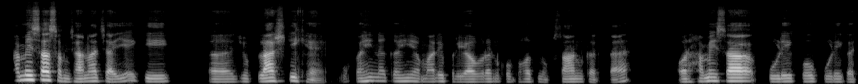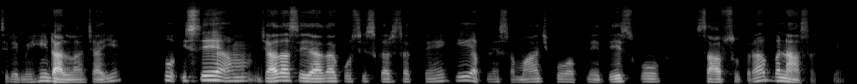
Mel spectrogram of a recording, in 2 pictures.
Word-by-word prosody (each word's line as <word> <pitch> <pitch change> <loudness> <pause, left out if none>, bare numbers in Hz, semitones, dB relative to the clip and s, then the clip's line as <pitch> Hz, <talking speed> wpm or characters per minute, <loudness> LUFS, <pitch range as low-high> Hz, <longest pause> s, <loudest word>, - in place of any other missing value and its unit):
हमेशा 210 +1 +9
समझाना 150 -4 -1
चाहिए 135 -8 -4
कि 135 +5 -5 0.5
अ, - - -4 0.2
जो 135 +2 -13
प्लास्टिक 155 +3 +2
है 95 -5 -9 0.2
वो 130 - -26
कहीं 155 +4 -4
न 160 - -8
कहीं 150 0 -5
हमारे 135 +1 -7
पर्यावरण 125 -1 -5
को 130 -1 -16
बहुत 130 +1 -12
नुकसान 125 +2 -6
करता - - -9
है - - -9 0.5
और 130 - -2
हमेशा 155 +1 +7 0.3
कूड़े 135 +1 -3
को 135 0 -6
कूड़े-कचरे 125 -2 -12
में 115 +1 -13
ही 165 +7 -3
डालना 115 -5 +5
चाहिए। 120 - -8 0.4
तो 190 - -4
इससे 185 +4 +4
हम 170 -1 -1
ज़्यादा 160 +5 +7
से 175 -4 -4
ज़्यादा 140 +1 +4
कोशिश 135 -1 -11
कर 130 -1 -8
सकते 130 0 -15
हैं 150 +4 -12
कि 180 +3 -7
अपने 125 -4 -7
समाज 125 +2 -10
को 130 -2 -11
अपने 120 -2 -13
देश 140 +2 -3
को 130 -1 -8 0.5
साफ़-सुथरा 125 +5 -2
बना 160 - +2
सकें। 95 - -22
135 Hz, 170 wpm, -23 LUFS, 125-155 Hz, 0.5 s, हमेशा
